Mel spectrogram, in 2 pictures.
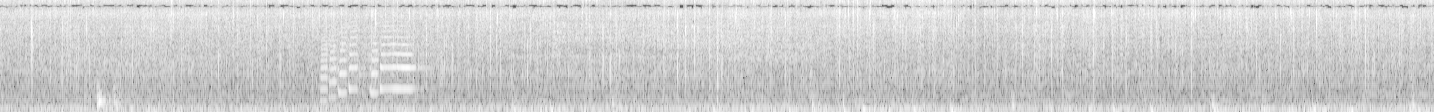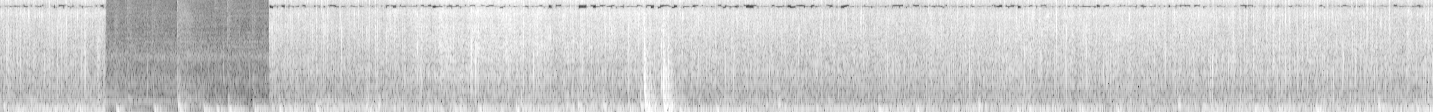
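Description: Konnyaku pieces sizzling steadily as they fry in oil in a frying pan. The sizzle cuts out briefly about halfway through.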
